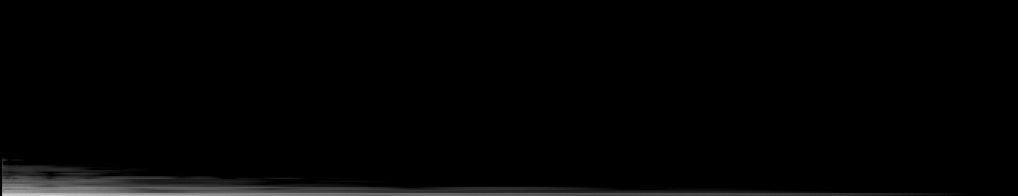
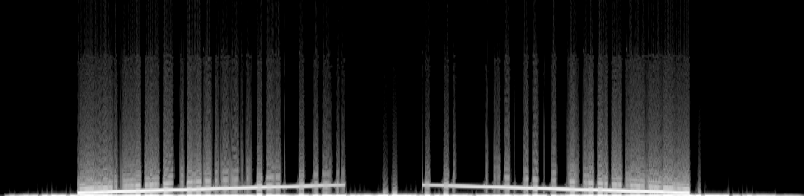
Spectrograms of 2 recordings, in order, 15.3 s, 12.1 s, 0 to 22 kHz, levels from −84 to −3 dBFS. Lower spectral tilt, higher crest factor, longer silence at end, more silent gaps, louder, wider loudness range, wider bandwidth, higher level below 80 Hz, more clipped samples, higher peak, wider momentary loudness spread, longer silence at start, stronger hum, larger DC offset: first, -11.5 dB/octave vs -10 dB/octave; first, 20 dB vs 6 dB; first, 9.7 s vs 0.05 s; neither; second, -28 LUFS vs -7 LUFS; first, 27 LU vs 2 LU; second, 3.2 kHz vs 3.6 kHz; second, -66 dBFS vs -34 dBFS; second, under 0.1% vs 5%; second, -14 dBFS vs 0 dBFS; first, 29 LU vs 10 LU; about the same, 0.05 s vs 0.1 s; neither; neither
